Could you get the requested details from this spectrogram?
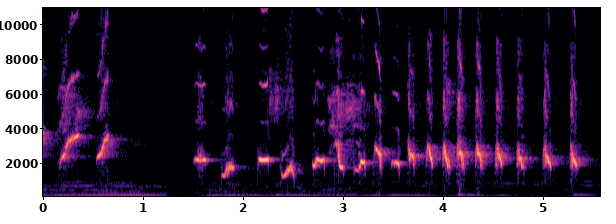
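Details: A chattering greater green leafbird opens with two rising slurs, pauses, then delivers an accelerating string of short bright notes at about three per second, steady and insistent.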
